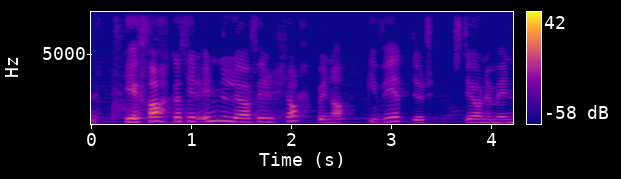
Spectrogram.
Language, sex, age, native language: Icelandic, male, 11, Icelandic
